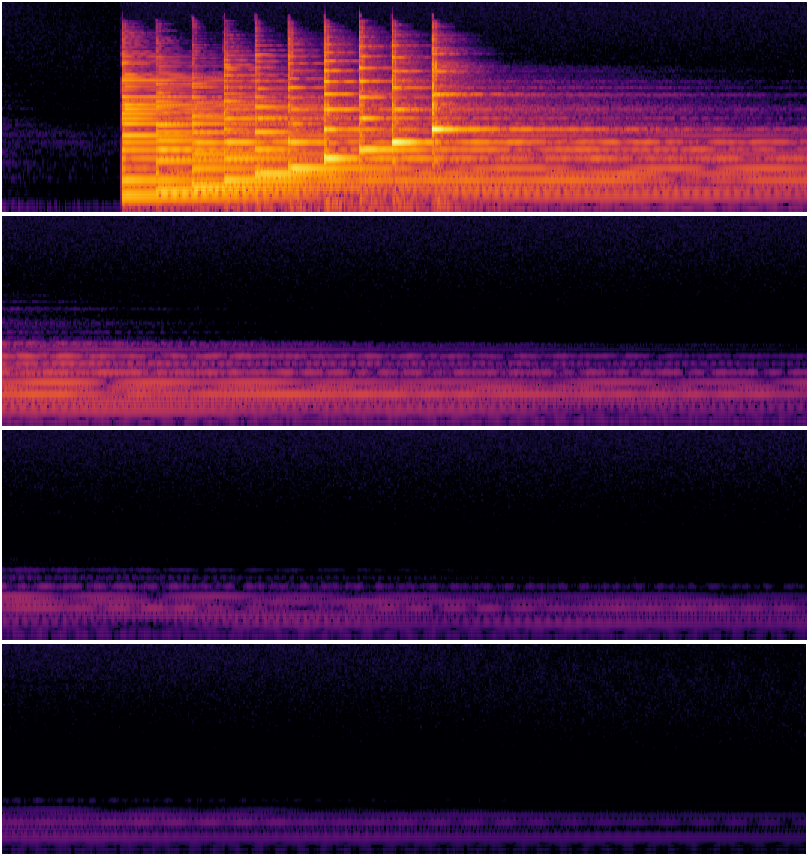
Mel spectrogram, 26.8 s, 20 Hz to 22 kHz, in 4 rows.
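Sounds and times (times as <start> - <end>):
C major chord: 1.0 - 9.9.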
